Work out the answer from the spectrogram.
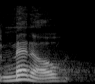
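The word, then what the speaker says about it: meno (μένω): It's pronounced meno, not like the little fish. M-E-N-O, you might say.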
